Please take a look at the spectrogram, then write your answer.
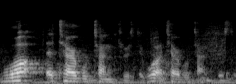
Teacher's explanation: And the what, you don't have to say the T at the end, because that can be quite difficult, yeah, when you speak quite quickly.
